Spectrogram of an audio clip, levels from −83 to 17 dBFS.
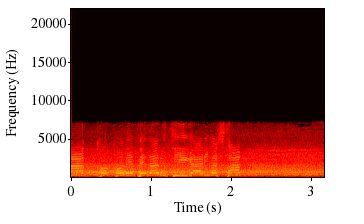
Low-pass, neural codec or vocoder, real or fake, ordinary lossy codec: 7.2 kHz; none; real; none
